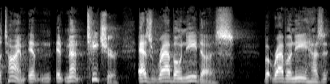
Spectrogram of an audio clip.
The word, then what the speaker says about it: Rabboni: She's now consumed with victory, and all she can say is, "Rabboni." Now, the reason I pronounce it that way is very specific.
